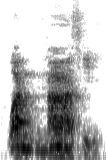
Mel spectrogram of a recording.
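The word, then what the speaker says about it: وَالنَّاسِ: Maka meskipun ada alif lam, tetapi cara membacanya langsung kepada huruf nun, wan nasi.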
